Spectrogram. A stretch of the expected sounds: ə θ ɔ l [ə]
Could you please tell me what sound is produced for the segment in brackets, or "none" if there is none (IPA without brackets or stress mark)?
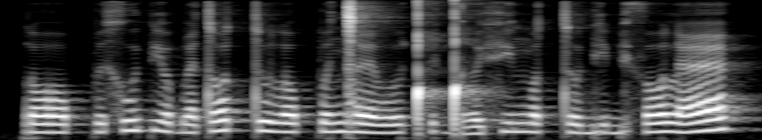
æ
